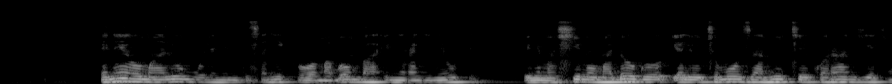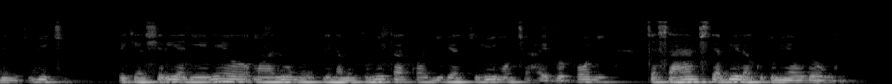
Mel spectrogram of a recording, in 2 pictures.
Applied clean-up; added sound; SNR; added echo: none; none; none; reverberation time 0.3 s.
